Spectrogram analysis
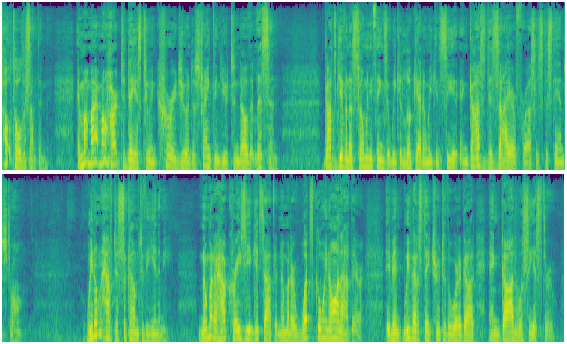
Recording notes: from the Sunday service on September 3, 2023 at Harvest Bible Church in Stocton, California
